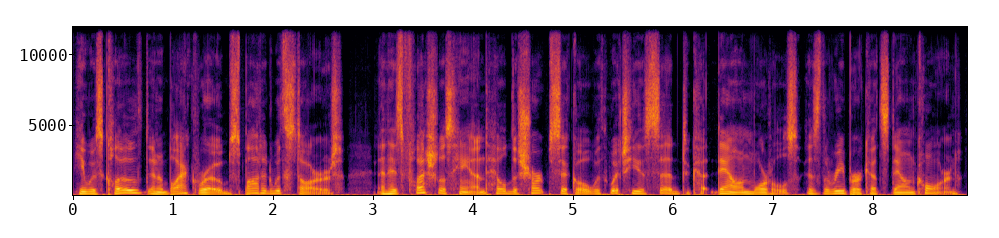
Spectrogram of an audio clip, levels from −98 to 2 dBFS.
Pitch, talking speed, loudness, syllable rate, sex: 135 Hz, 220 wpm, -18 LUFS, 4.6 syllables/s, male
